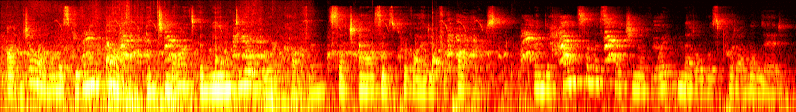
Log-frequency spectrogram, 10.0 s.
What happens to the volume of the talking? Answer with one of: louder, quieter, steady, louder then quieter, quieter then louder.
quieter.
